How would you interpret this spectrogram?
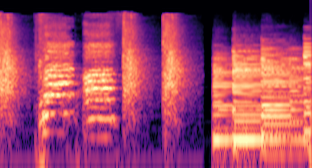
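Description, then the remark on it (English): A rhythmic run of sharp hand claps, about five loud strikes in quick succession, each with a short ringing tail, operating the Clapper, a device plugged into a household outlet that switches a lamp, TV or stereo on and off. This is followed by a sustained tonal, musical-sounding passage with brisk accents. No one speaks. “Let your appliances turn on and off just by clapping.”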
